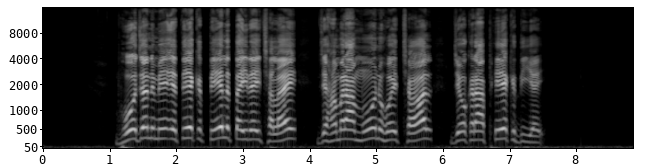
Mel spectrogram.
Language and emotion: Maithili, disgusted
